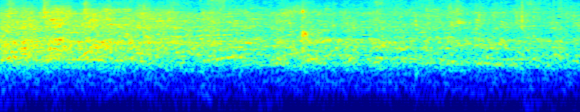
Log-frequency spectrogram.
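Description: Laughter from many people together, a continuous wash of overlapping laughs that eases off a little after about two seconds, like an added laugh track.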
